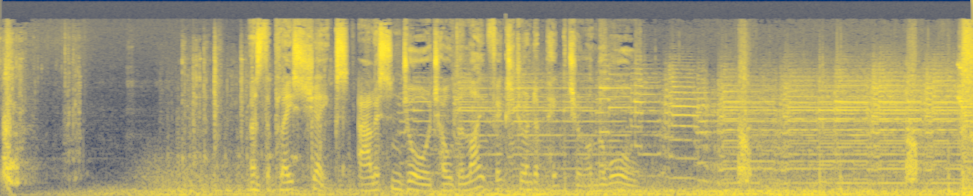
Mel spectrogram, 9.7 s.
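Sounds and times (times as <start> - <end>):
excited dogs barking and yipping rushing down stairs: 0.0 - 0.3, 7.3 - 7.6, 9.0 - 9.3
musical backdrop: 2.2 - 9.7
speech: 2.5 - 6.6, 7.2 - 8.0.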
